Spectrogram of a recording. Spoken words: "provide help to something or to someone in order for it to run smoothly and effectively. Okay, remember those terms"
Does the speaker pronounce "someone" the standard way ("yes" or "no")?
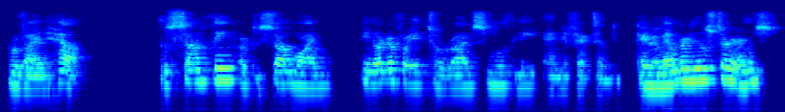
yes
